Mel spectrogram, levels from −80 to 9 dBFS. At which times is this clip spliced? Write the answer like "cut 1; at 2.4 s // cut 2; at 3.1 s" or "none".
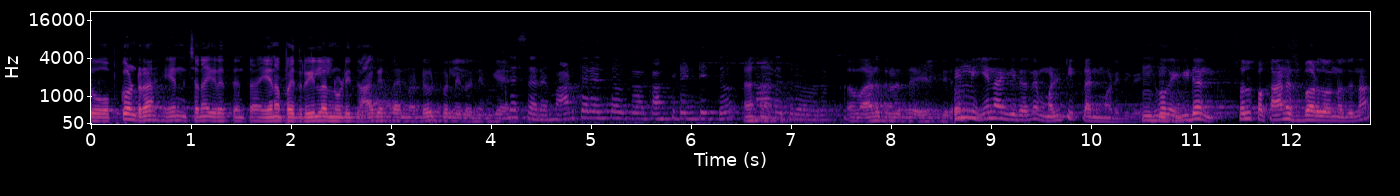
cut 1; at 8.6 s

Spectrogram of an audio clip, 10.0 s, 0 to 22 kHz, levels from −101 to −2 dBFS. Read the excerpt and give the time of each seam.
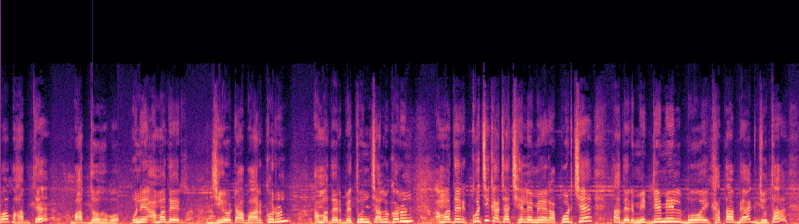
none

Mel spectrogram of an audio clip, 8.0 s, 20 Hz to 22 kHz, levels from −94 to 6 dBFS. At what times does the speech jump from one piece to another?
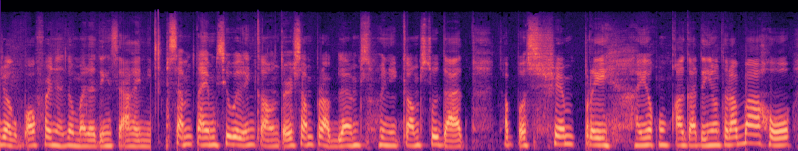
cut 1; at 1.6 s

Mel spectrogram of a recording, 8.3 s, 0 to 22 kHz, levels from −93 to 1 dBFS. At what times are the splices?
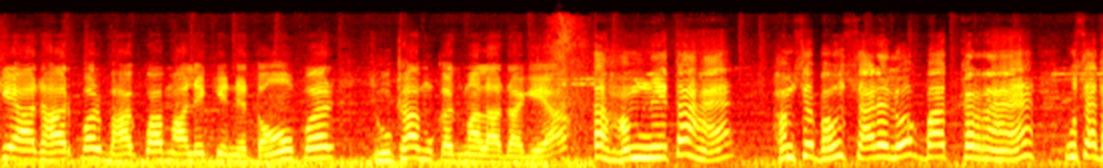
cut 1; at 4.5 s

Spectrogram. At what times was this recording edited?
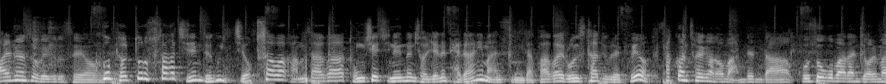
cut 1; at 2.6 s // cut 2; at 6.6 s

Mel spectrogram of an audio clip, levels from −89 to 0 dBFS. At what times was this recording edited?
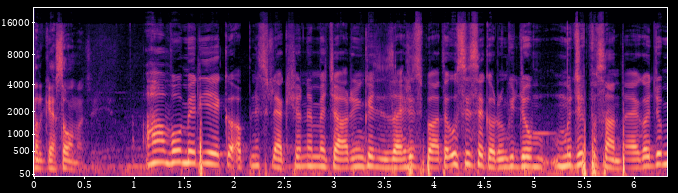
none

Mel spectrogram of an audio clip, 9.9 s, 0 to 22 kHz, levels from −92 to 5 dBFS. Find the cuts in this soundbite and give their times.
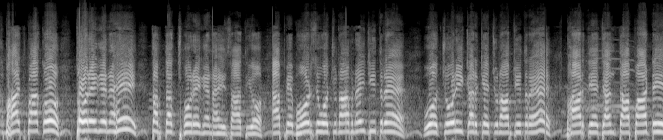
cut 1; at 4.1 s // cut 2; at 8.3 s

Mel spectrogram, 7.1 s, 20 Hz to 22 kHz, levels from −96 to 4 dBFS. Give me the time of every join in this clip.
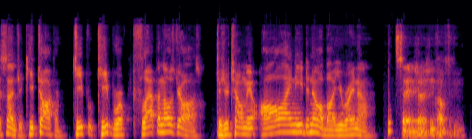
none

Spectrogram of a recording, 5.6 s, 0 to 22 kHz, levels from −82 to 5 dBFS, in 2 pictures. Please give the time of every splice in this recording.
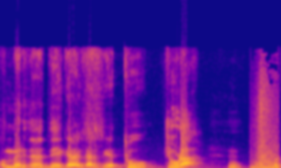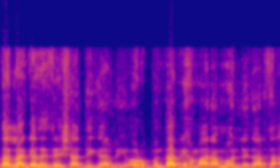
cut 1; at 2.7 s

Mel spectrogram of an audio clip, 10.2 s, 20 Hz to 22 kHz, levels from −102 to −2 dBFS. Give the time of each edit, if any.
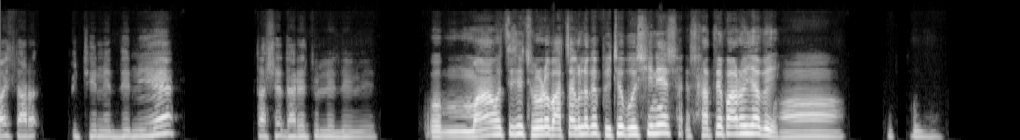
none

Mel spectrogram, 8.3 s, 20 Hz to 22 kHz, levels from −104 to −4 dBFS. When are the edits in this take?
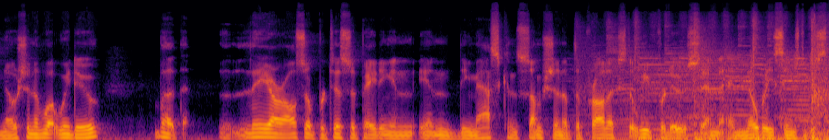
none

